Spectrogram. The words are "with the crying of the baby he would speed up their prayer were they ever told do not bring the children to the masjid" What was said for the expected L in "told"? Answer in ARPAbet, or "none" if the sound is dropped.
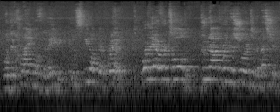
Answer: L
